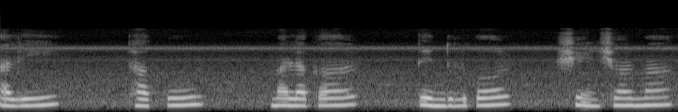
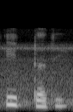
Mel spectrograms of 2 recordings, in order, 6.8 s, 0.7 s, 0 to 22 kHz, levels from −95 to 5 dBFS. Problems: constant background noise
